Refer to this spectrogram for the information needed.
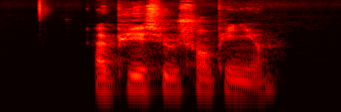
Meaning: to step on it, to floor it, to put the pedal to the metal, to put one's foot down, to step on the gas
- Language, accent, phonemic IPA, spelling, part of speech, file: French, France, /a.pɥi.je syʁ lə ʃɑ̃.pi.ɲɔ̃/, appuyer sur le champignon, verb, LL-Q150 (fra)-appuyer sur le champignon.wav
